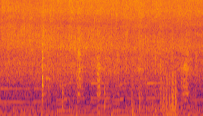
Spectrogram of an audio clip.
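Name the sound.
sauteing quick cooking brown rice in oil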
